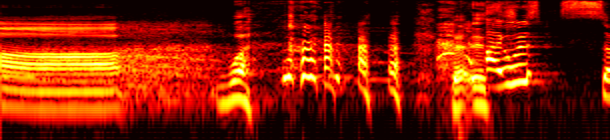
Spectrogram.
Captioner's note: both laugh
